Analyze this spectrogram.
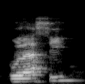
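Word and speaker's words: Gulacy: it's like i don't i don't know the exact pronunciation in english because i always say it in hungarian but paul gulacci like g-u-l-a-c-y gulasi do you know him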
